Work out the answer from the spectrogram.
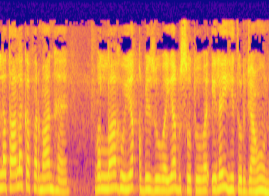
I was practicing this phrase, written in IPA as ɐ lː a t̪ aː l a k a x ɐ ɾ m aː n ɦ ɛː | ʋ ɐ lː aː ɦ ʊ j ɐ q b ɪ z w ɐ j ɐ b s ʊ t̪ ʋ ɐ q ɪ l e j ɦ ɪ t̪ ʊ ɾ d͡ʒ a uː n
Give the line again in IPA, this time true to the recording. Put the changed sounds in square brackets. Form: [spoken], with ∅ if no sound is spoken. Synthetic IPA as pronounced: ɐ lː a t̪ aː l a k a [f] ɐ ɾ m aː n ɦ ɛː | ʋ ɐ lː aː ɦ ʊ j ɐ q b ɪ z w ɐ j ɐ b s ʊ t̪ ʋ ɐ [ʔ] ɪ l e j ɦ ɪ t̪ ʊ ɾ d͡ʒ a uː n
